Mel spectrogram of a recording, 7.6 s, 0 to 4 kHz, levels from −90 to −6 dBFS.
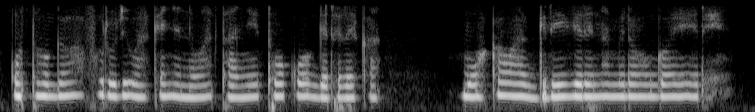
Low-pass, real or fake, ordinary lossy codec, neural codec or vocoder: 3.6 kHz; real; none; none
